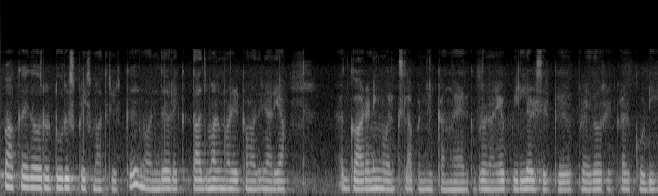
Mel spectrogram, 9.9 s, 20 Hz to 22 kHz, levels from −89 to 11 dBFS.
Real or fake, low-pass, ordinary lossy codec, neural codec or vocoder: real; none; none; none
